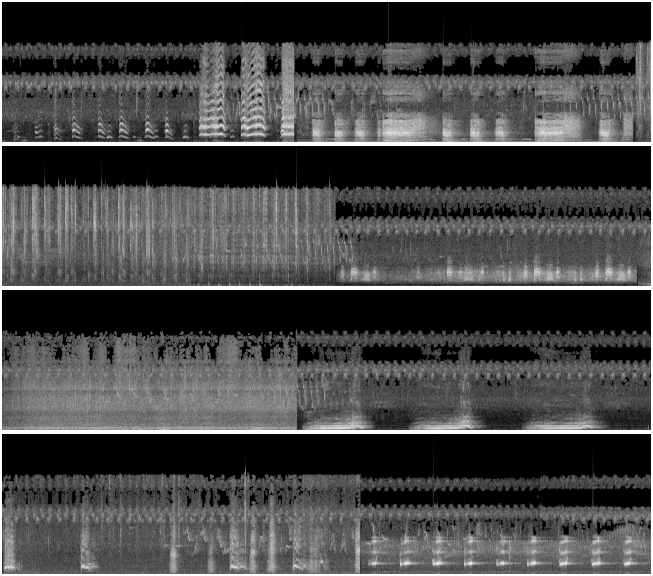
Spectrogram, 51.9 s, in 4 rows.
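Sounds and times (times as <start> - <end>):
loud rising animal calls: 4.0 - 12.6, 25.6 - 32.9
flamingos honking: 5.6 - 12.7, 25.2 - 31.9
bumblebee buzzing: 5.8 - 12.7, 25.7 - 31.9.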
